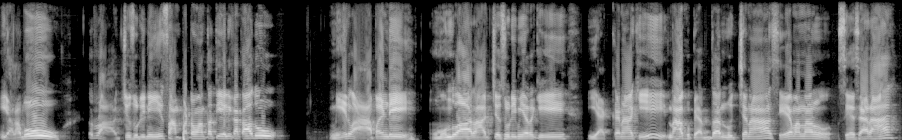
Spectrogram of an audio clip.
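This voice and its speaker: A woman doing a gruff rustic dwarf king. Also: low voice, lively intonation, pushed and bright, pitched below the performer's own voice, exaggerated voice. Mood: commanding. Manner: rustic village dialect, drawn-out chanted refrain. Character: old male dwarf king, rustic and bossy.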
